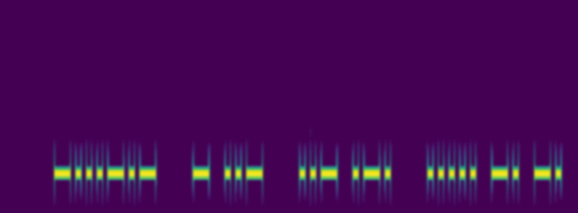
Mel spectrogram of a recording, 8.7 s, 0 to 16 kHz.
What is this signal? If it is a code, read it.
Morse code, heard as a keyed tone, about 15 wpm, 700 Hz. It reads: <BK> TU UR 5NN
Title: Speed-Racing Common QSO Phrases Encore - 15wpm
